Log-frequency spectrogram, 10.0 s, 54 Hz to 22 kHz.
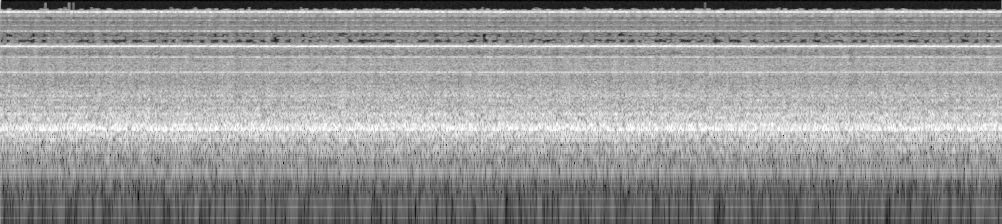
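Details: Hotpoint WMF760 washing machine on a spin programme in May 2018: a loud, steady roar with a droning hum from bad drum bearings.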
